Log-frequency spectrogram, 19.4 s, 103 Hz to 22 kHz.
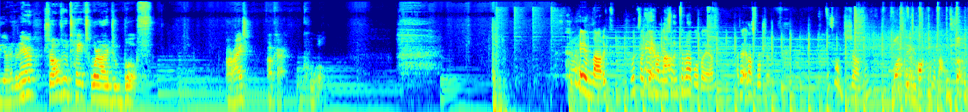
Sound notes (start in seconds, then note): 8.0 sigh; 11.6 attempting an accent; 14.4 laugh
